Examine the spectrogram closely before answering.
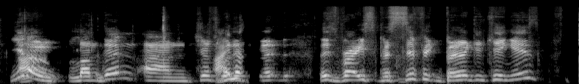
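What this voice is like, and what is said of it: Northern English accent. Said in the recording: “I'm a Northerner. ... Of course you are with that accent.”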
